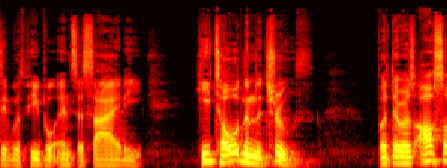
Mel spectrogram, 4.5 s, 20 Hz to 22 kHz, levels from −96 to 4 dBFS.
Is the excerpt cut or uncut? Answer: cut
